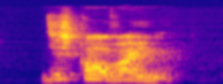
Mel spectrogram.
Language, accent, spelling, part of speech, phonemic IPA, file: French, Canada, disconvînmes, verb, /dis.kɔ̃.vɛ̃m/, LL-Q150 (fra)-disconvînmes.wav
- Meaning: first-person plural past historic of disconvenir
